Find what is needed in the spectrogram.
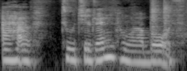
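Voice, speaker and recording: A woman speaks at a very deep, low pitch with a dark, mellow, somewhat breathy tone. Her intonation stays fairly even on a very clean recording with a silent background. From French Caribbean island. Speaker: podcaster. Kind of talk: casual monologue. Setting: home office. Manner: halting, many fillers and repetitions.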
